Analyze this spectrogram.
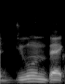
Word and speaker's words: doumbek: Yeah, all three of those are pronounced correctly. Excellent.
